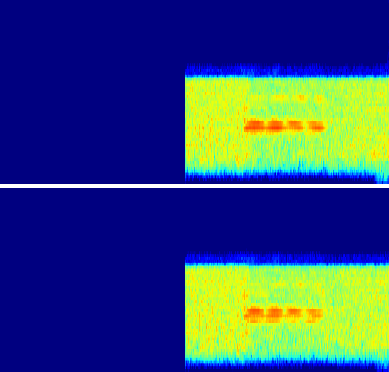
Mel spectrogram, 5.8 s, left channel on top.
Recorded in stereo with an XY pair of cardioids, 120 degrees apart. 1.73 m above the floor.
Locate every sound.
2.8 s a buzzer: 5° left, 0.6 m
